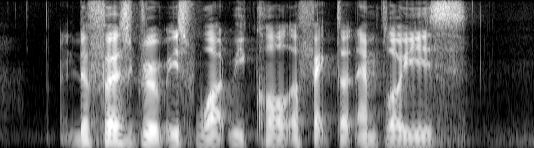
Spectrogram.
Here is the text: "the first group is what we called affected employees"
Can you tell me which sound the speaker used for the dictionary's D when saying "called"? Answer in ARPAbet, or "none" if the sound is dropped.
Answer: none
